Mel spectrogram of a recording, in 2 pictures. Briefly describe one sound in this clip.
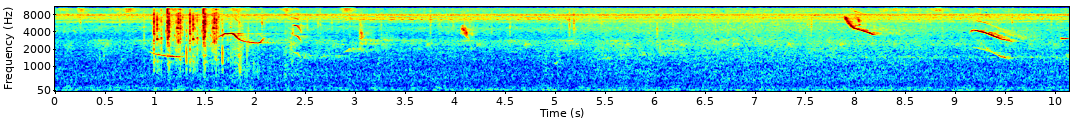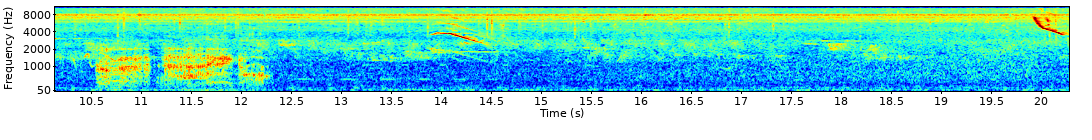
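Birds chirp in short, high calls.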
